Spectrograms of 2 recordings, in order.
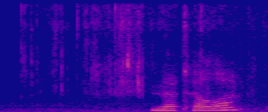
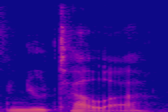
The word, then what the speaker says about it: Nutella: made in Italy and that's how Italians in Italy pronounce it Nutella so I'm schooling you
